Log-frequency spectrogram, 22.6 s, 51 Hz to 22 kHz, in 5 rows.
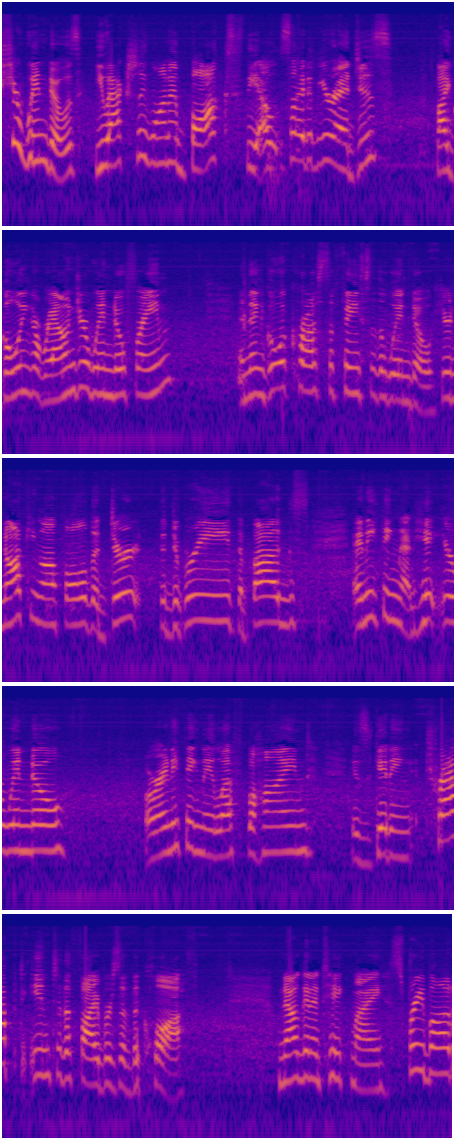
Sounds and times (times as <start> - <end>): Speech: 0.0 - 6.2, 6.9 - 14.2, 15.0 - 20.0, 20.8 - 22.5.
